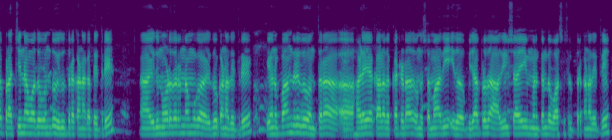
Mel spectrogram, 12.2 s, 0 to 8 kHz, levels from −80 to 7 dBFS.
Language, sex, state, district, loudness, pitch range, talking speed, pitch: Kannada, male, Karnataka, Bijapur, -19 LUFS, 130-150 Hz, 100 wpm, 140 Hz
